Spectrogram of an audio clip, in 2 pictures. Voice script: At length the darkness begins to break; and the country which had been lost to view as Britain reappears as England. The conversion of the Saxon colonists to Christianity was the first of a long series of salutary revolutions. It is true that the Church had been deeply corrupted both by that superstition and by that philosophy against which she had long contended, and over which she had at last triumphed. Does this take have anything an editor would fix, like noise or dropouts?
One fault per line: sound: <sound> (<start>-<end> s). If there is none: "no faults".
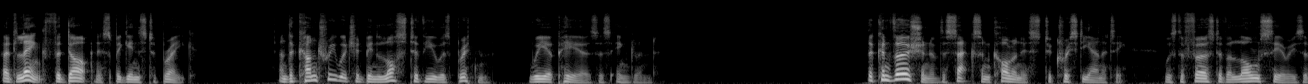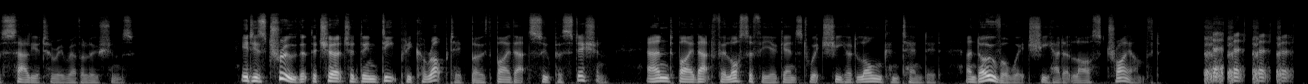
sound: laugh (25.1-26.0 s)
